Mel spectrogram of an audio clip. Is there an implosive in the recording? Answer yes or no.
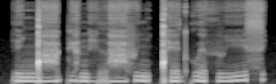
no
